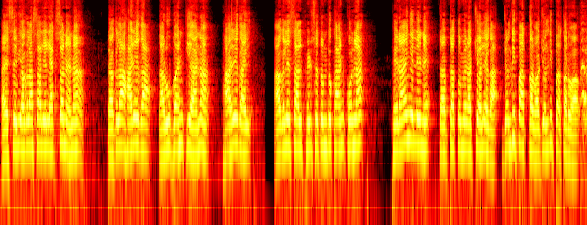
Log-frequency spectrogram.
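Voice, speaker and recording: In a cartoonish character voice, someone speaks very fast at a high pitch. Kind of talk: comic overacting.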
